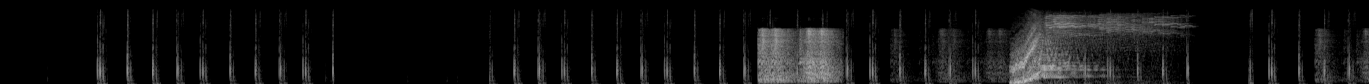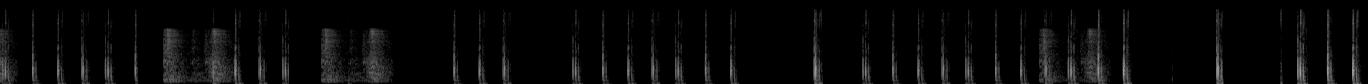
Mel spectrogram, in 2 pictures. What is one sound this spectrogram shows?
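A game character's footsteps tap quickly and evenly.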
